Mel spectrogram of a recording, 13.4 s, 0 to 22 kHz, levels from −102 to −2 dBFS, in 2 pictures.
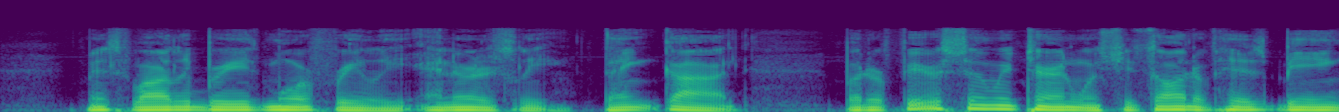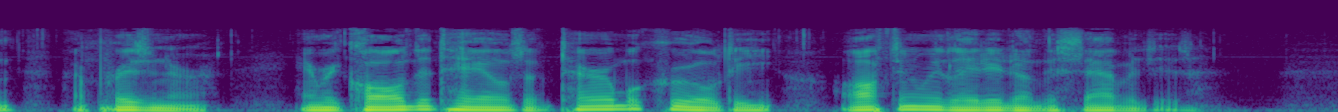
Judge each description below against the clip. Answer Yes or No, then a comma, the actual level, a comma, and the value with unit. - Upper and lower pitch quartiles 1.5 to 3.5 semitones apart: Yes, average, 3.0 semitones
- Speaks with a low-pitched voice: Yes, very low, 90 Hz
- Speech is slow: No, average, 150 wpm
